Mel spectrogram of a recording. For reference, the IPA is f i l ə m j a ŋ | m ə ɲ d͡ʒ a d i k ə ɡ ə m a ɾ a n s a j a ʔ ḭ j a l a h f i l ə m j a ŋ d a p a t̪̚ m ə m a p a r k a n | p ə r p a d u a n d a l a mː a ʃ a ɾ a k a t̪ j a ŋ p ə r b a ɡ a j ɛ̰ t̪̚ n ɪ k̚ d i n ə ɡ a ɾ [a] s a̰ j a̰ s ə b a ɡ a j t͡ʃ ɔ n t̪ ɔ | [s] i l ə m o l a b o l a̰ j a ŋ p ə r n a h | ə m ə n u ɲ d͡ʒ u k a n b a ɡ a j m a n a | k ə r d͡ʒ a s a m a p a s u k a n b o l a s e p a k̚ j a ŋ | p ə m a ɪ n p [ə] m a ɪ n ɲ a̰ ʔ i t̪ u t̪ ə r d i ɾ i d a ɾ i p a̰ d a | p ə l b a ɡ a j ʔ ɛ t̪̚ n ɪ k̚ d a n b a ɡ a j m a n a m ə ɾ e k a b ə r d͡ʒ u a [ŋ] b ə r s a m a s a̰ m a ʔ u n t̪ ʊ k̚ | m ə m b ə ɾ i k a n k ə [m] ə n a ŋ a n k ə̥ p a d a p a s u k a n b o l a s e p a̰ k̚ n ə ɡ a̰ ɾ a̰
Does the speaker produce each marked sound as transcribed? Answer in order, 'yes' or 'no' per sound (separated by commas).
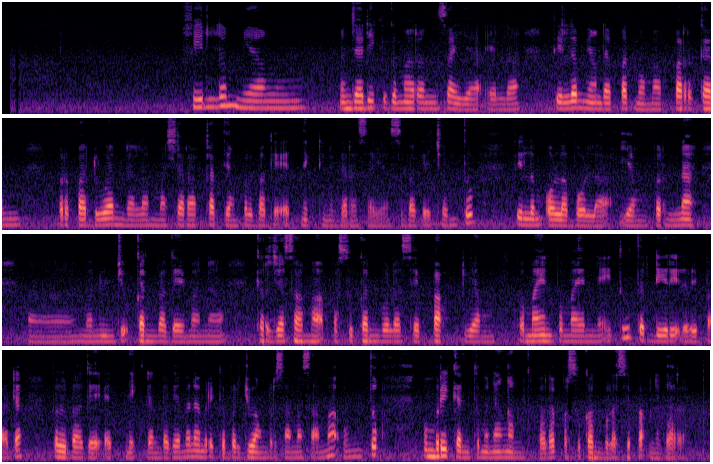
yes, no, yes, yes, yes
